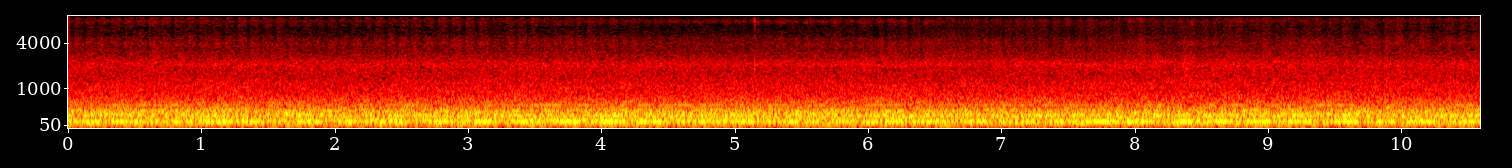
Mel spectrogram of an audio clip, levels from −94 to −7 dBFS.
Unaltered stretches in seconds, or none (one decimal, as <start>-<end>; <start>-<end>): 0.0-6.0; 8.6-10.6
